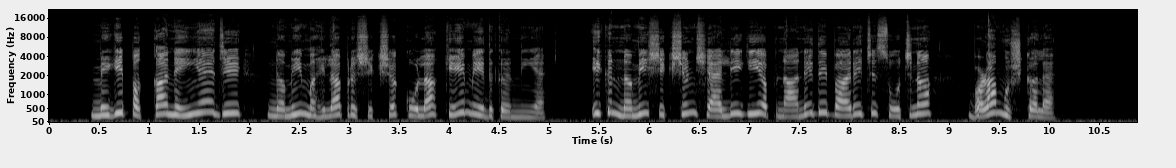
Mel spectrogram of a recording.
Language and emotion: Dogri, fearful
